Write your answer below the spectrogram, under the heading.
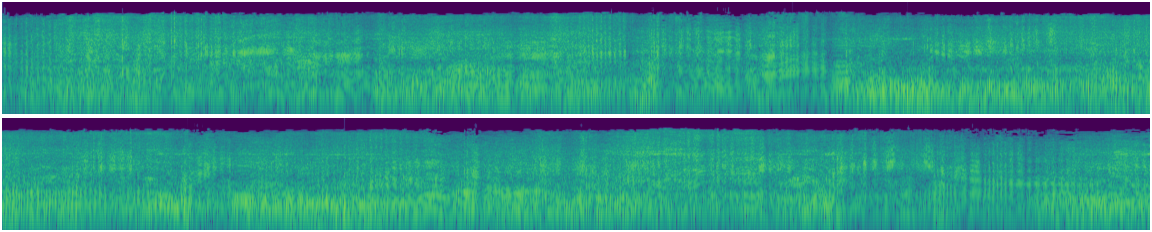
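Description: Several pit bike engines revving together, their pitch repeatedly rising and falling as the bikes race around the dirt track.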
